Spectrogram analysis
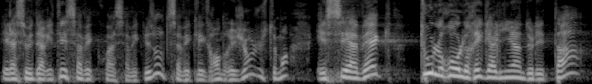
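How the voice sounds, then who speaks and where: Emphatic higher-voiced man in a reverberant hall. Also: big pitch swings, fast talker, husky. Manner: emphatic, repeats phrases for stress. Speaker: elected official speaking as congress panellist. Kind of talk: impromptu panel discussion at a congress. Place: large congress hall plenary session. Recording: reverberant large hall, amplified speech.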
